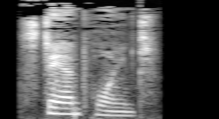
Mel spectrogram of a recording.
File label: "standpoint", voice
